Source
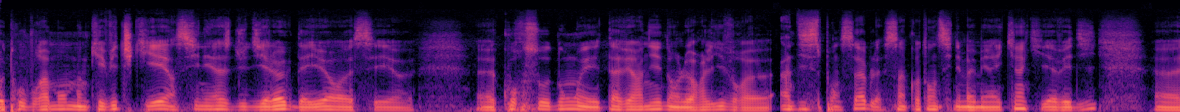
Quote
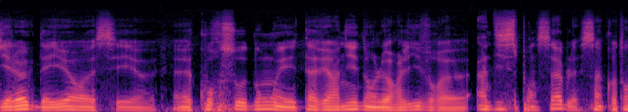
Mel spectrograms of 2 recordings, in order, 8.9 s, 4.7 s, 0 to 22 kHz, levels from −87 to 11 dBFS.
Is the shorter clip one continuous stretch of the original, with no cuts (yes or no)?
no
